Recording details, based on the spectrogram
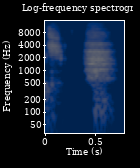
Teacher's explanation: so in hamburger we have that breath voiceless breath only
